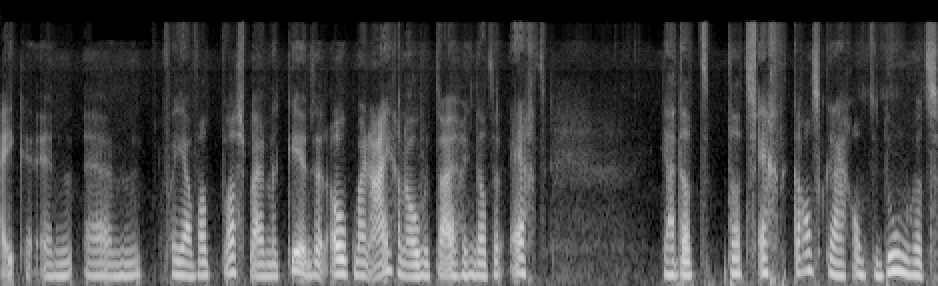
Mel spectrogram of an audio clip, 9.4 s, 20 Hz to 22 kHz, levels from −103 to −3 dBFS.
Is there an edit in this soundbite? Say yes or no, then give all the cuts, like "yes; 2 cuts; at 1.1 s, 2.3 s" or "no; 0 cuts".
yes; 2 cuts; at 1.5 s, 7.5 s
